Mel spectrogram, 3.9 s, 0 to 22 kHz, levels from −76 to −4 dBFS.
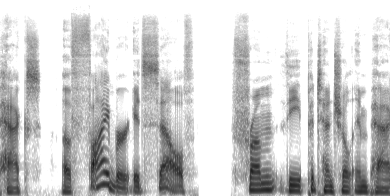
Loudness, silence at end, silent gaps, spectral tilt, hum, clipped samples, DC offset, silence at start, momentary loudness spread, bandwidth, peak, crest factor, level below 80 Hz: -20 LUFS; 0 s; 1.99-2.30 s; -5.5 dB/octave; none; under 0.1%; under 0.1%; 0 s; 8 LU; 16.5 kHz; 0 dBFS; 20 dB; -42 dBFS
